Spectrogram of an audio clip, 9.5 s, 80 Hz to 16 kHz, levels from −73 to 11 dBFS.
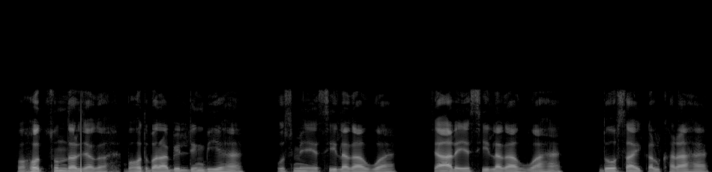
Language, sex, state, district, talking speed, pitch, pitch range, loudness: Hindi, male, Bihar, Sitamarhi, 145 wpm, 115 Hz, 105-120 Hz, -29 LUFS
